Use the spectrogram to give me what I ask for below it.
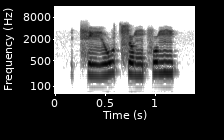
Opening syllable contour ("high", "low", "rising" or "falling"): rising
